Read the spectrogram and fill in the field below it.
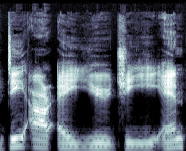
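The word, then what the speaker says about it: Draugen: of this game Dragan I'm going to say DRA ug en not in a position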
